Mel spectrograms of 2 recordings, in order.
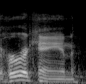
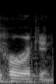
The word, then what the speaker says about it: Hurricane: If they pronounce it Hurricane, they're not from here. Strictly Hurricane.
